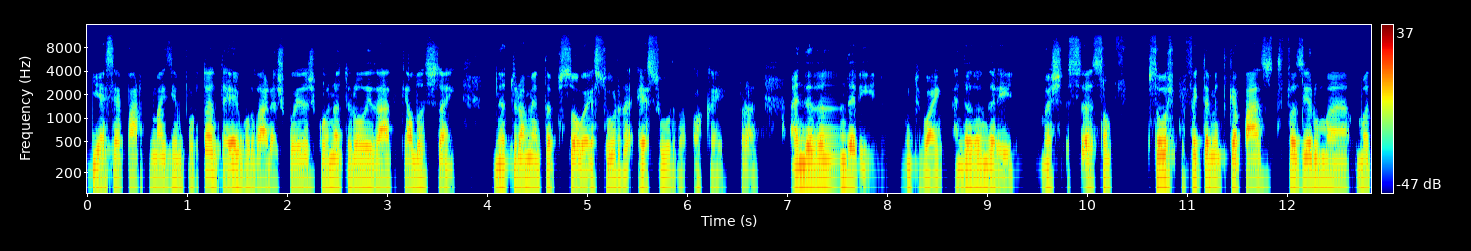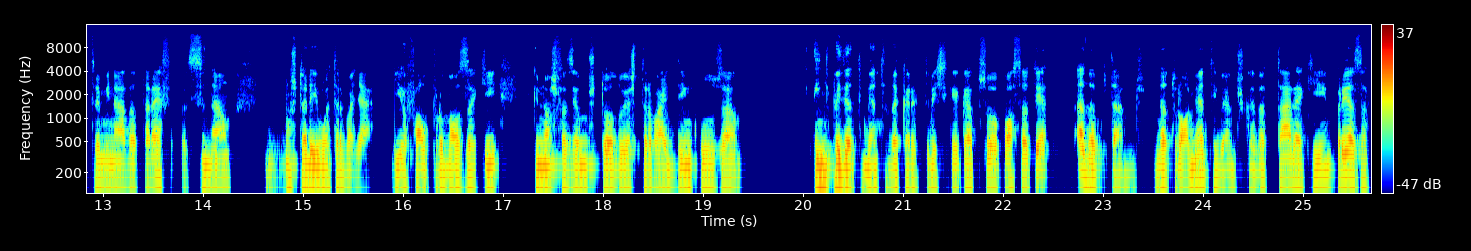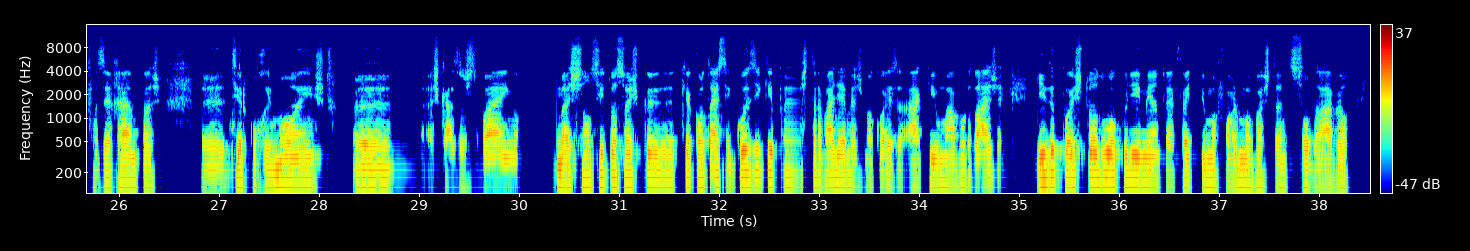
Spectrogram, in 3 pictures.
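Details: Adult man speaking; normal adult speech.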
